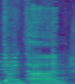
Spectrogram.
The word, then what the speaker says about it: downtown: So instead of saying downtown, you say Dantan.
